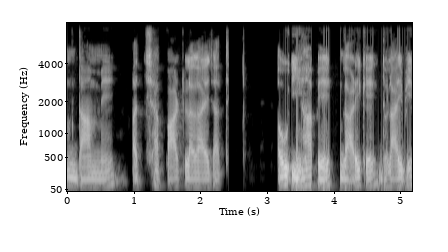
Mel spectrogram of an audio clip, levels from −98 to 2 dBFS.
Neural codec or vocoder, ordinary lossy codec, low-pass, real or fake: none; none; 7.2 kHz; real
